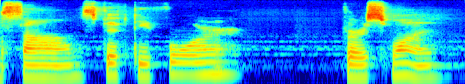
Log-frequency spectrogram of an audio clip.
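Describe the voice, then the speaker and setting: A woman talks very slowly while music plays in the background. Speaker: meditation guide. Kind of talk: guided meditation. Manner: slow, soft-spoken.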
